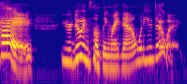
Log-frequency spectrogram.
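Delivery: mock a tad irritated, very high. Retelling how Rue asked a contestant what she was doing: imitating Rue sounding a little annoyed. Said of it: "Rue sounded a little annoyed".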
